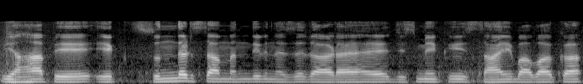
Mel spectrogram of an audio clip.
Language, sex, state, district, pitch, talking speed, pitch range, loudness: Hindi, male, Bihar, Katihar, 125 Hz, 155 wpm, 120-130 Hz, -18 LUFS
